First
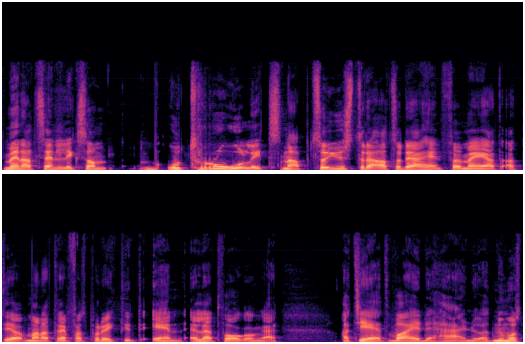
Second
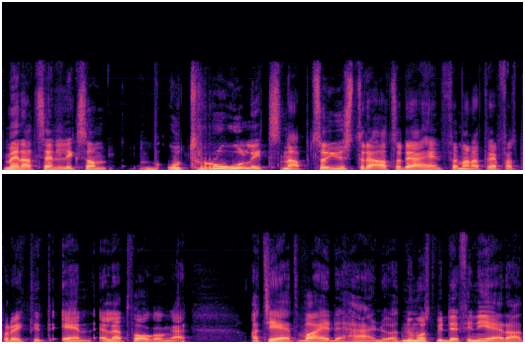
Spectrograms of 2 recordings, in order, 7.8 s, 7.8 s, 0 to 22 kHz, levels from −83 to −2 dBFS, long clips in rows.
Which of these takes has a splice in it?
second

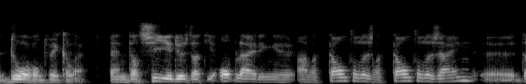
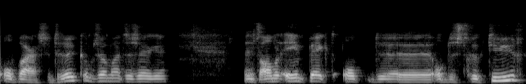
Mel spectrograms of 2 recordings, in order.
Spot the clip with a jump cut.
first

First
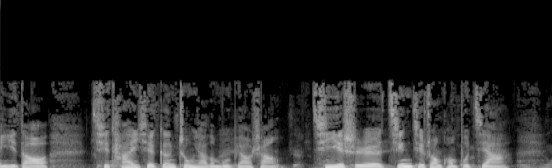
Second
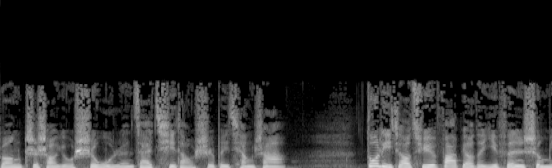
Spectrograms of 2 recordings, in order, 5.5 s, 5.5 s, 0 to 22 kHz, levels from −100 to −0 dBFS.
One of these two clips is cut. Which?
first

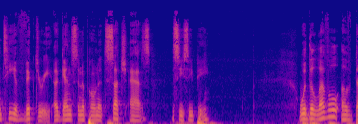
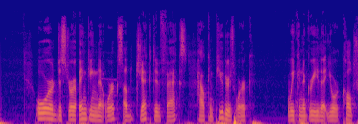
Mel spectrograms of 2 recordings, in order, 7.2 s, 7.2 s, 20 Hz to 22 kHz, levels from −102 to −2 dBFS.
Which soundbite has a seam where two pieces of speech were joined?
second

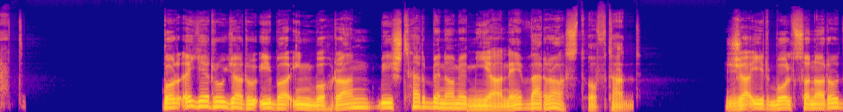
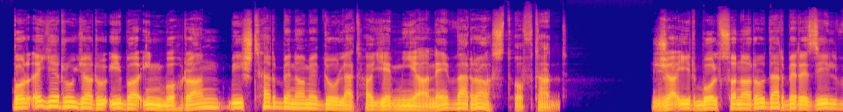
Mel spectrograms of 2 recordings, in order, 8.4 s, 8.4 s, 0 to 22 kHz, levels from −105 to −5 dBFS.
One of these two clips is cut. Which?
first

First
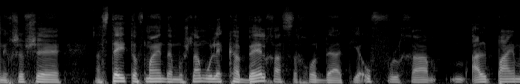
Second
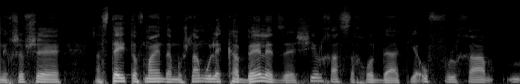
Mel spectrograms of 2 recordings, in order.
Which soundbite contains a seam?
first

